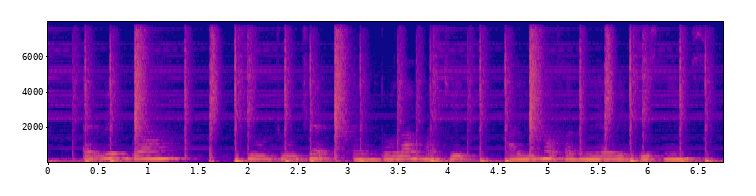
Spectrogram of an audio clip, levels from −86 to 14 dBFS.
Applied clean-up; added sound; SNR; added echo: none; Drum kit; 0 dB; reverberation time 0.5 s.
